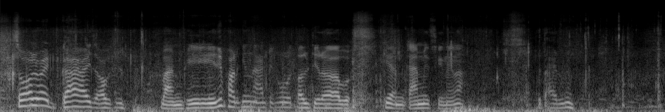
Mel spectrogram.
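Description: A young man talks excitedly and close up.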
